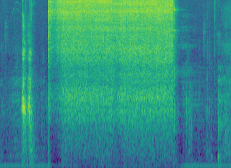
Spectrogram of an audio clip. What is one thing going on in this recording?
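A power drill whirs steadily.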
